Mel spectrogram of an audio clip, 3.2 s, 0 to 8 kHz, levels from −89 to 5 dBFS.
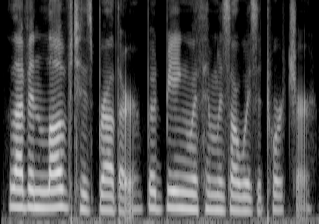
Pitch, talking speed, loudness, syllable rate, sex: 210 Hz, 225 wpm, -16 LUFS, 6.1 syllables/s, female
